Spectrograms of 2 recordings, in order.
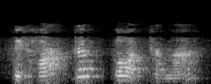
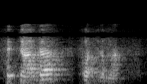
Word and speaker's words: Siddhartha Gautama: So there's a couple of pronunciations that you can pronounce his name, whether in Siddhartha Gautama or Siddhartha Gautama.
